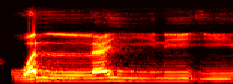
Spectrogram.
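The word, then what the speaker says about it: وَاللَّيْلِ: Wallaini idza saja, wallaini idza saja, wallaini idza saja. Di sini perhatikan ada alif lam samsiyah, lamnya berharokat tasydid, ini dimasukkan, diidghamkan, dibaca walla.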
